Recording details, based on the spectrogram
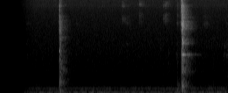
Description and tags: light switch being flicked on and off
flick, light, switch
